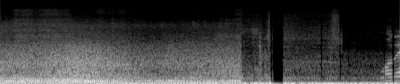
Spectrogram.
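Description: Steady vehicle noise, a low hum with a hiss, beside a pickup truck; it cuts off suddenly near three seconds in, giving way to the quieter, duller hum of the pickup's cab while driving.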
